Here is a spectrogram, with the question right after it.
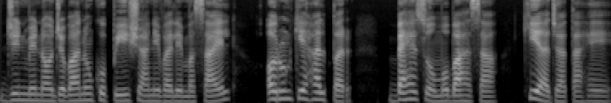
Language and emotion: Urdu, neutral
